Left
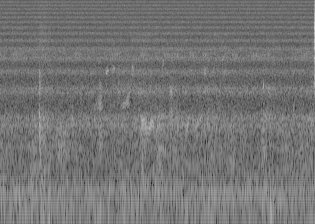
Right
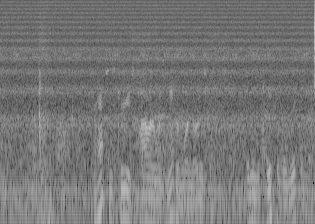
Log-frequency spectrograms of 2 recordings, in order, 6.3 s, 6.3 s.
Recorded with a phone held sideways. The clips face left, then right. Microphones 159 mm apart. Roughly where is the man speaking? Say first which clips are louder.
Right 7 dB; right.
